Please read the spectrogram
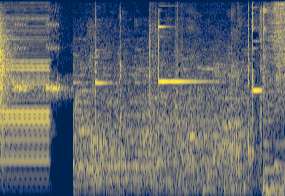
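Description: A buzzer-like chord of steady tones sounds for under a second and cuts off. After a brief gap comes a steady, noisy arcade din with scattered clicks and a few short high beeps.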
